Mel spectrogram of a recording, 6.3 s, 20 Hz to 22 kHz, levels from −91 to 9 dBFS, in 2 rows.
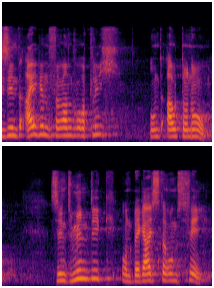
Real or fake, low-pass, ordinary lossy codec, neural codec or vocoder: fake; none; none; vocoder, 22.05 kHz, 80 mel bands, HiFi-GAN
